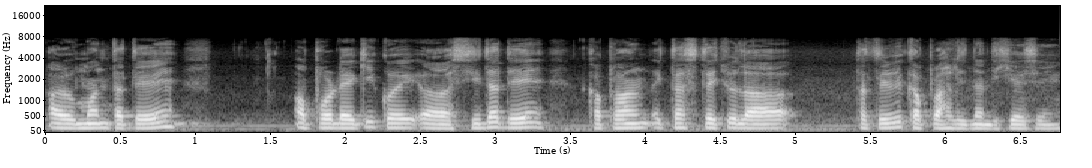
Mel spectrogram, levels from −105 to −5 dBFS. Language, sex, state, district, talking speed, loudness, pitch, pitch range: Nagamese, male, Nagaland, Dimapur, 195 wpm, -17 LUFS, 135 Hz, 120-140 Hz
